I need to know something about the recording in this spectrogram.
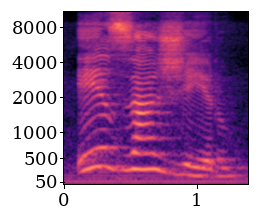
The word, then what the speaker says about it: exagero: do que de ch exagero também se escreve com x mas ela tem som de z então vocês vão escrever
